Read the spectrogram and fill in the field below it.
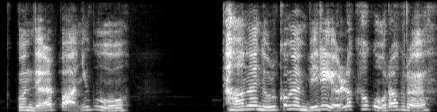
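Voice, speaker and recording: A woman's voice: mid-range voice, brisk, a little mellow, faint music behind, close to an everyday voice. Woman voicing a blunt scornful husband. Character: irritable rude husband, middle-aged man. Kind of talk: scripted audio drama.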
